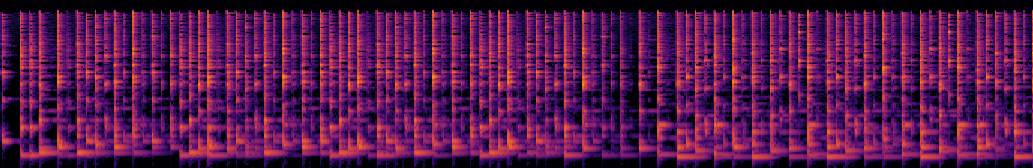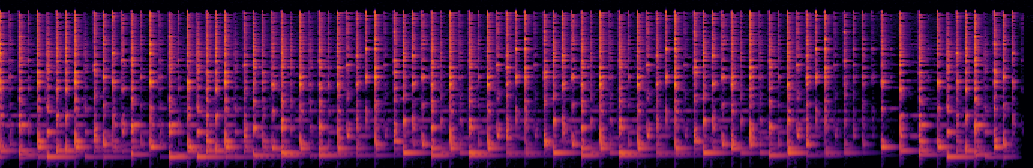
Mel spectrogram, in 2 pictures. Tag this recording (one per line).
random
sequence
synth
